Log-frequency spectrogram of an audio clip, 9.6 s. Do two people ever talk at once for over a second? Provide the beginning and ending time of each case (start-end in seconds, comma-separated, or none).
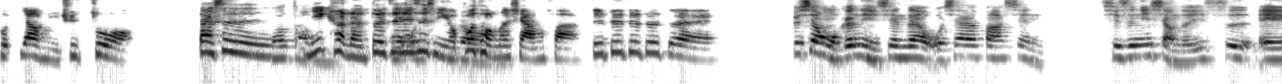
2.0-3.8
